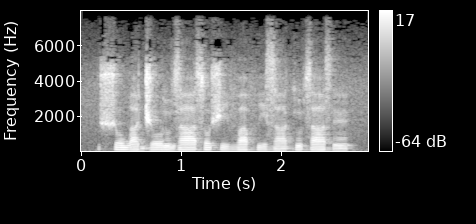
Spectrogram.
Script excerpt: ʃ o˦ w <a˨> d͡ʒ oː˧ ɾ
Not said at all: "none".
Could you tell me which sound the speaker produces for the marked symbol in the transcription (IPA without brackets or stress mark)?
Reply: a˨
